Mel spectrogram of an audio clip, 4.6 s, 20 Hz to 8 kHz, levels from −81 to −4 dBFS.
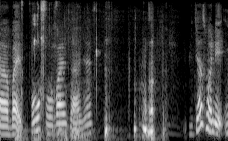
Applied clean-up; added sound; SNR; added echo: neural mask model RNNoise.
